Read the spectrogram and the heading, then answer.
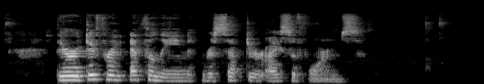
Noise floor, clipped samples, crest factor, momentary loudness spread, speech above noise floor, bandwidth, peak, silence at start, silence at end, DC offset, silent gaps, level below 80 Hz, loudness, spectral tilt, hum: -70 dBFS; under 0.1%; 20 dB; 18 LU; 50 dB; 11.5 kHz; -2 dBFS; 0.05 s; 1.2 s; under 0.1%; none; -68 dBFS; -19 LUFS; -3 dB/octave; none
